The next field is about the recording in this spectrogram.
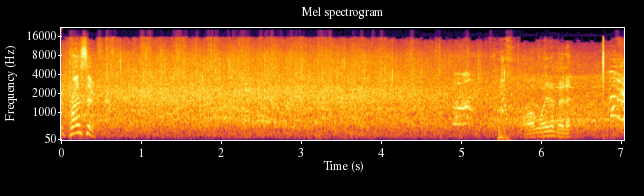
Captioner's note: crowd cheering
